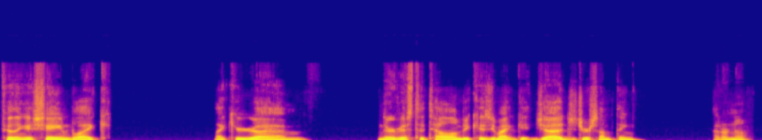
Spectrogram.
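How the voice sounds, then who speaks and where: A man asks questions in an easy, encouraging way, full of fillers and loose phrasing. His voice sits at a middle pitch. The sound is dry, with no room echo. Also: steady tone, normal speed, pauses often, darkish tone. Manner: casual, encouraging, uses many fillers. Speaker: interviewer. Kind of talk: conversational interview.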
